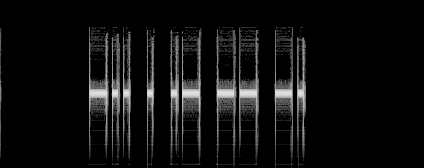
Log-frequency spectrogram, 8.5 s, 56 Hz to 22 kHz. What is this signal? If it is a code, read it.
Morse code, heard as a keyed tone, about 10 wpm, 800 Hz. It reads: DEAMN
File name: 10wpm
